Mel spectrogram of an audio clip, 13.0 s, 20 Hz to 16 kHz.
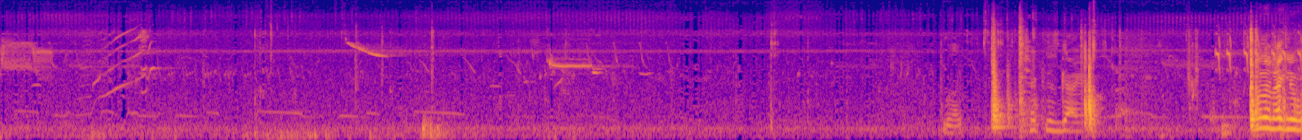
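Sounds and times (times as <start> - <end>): downward-sliding bird whistle: 0.0 - 1.6.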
